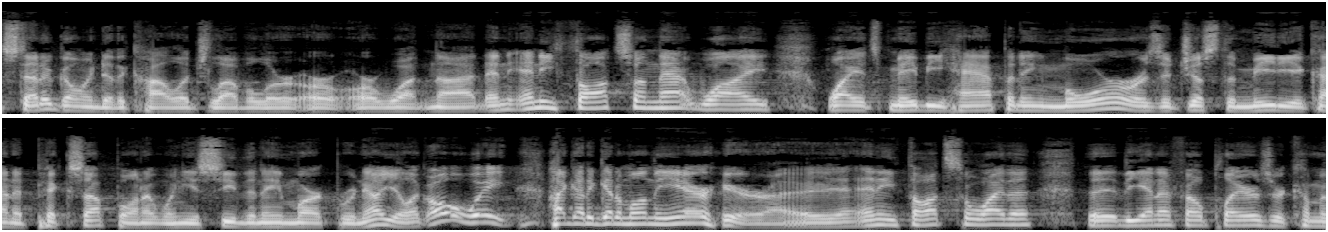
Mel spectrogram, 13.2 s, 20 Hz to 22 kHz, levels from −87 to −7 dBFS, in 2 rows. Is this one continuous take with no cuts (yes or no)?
yes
